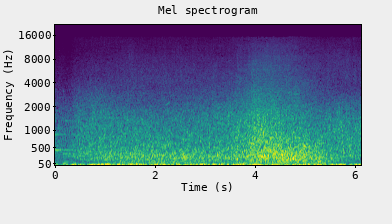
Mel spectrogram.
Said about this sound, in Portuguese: Estou ouvindo! É o chiado das ondas. Não, essa é a gargalhada do mar, disse ela.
